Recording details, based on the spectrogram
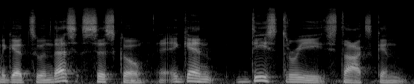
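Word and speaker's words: Sysco: Cisco, just to be clear, this is Cisco, the network equipment company, not Cisco, the food services company, which is spelled differently, although pronounced the same.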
